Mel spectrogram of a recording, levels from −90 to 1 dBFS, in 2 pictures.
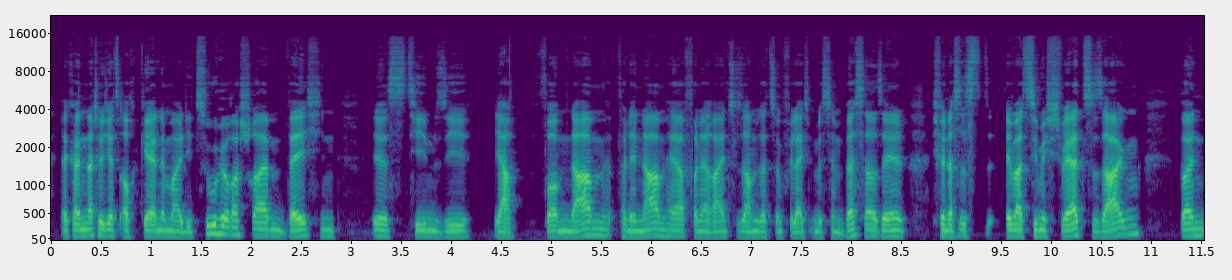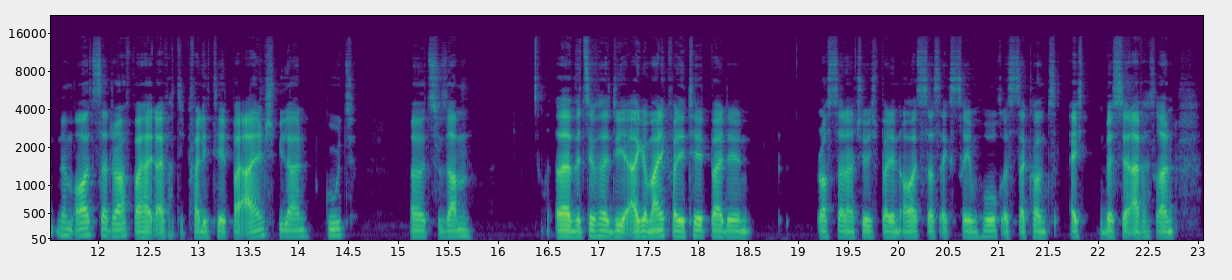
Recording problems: none

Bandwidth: 15 kHz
